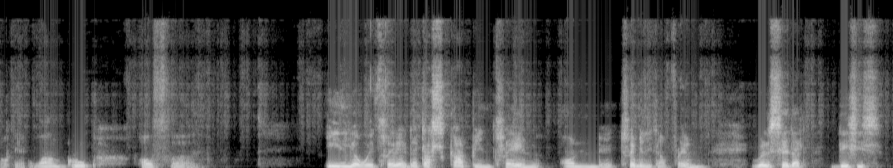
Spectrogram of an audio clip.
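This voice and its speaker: A trading educator hosts his own channel, walking viewers through a screen-recorded chart lesson while stretching key words and repeating counts. His mid-range voice is warm and husky, though the recording quality is low.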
